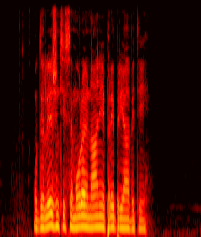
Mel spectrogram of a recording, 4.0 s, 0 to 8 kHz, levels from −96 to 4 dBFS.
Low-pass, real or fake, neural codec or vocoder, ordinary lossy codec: 7.2 kHz; real; none; none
